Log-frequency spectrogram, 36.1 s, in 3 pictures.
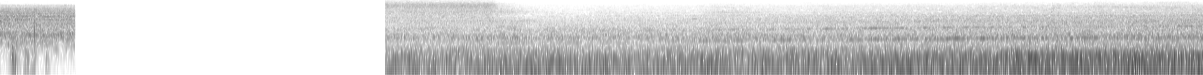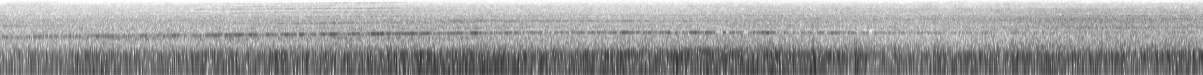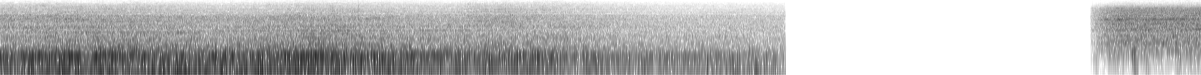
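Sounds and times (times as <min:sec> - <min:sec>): train rumbling past: 0:05.0 - 0:31.9.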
